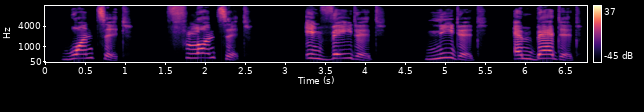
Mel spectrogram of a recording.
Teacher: We use id when the ed comes after the t sound or the d sound.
